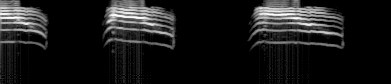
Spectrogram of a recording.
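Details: Kitten, a young domestic cat, giving three clear, high meows. Each lasts about half a second to a second, starts bright and slides slightly downward, and they come roughly every second and a half in silence.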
